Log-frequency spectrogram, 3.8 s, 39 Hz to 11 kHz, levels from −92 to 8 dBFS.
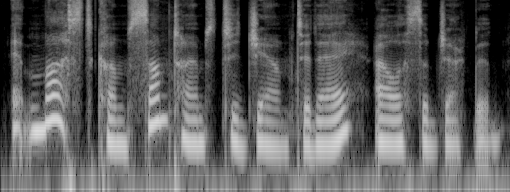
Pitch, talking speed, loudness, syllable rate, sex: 190 Hz, 155 wpm, -19 LUFS, 4.9 syllables/s, female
